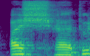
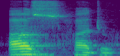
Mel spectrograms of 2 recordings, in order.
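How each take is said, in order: First: The middle consonant is a 'sh' sound. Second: The middle consonant is a heavy emphatic 's'. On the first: The speaker calls it right. "yang seharusnya asyhadu" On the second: The speaker calls it wrong. "huruf shin menjadi shad ... ini juga salah"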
